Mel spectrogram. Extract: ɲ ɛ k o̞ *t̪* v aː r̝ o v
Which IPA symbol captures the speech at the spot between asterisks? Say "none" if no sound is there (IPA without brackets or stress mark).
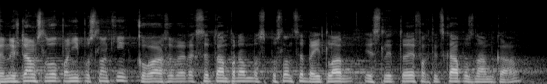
none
